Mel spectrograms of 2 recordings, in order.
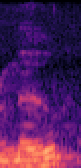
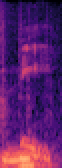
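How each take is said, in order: First: The word sounds like 'moo', with no y-glide. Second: The word sounds like 'mee', with a front vowel. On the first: "like a cow" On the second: "the actual way to pronounce it in Greek"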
